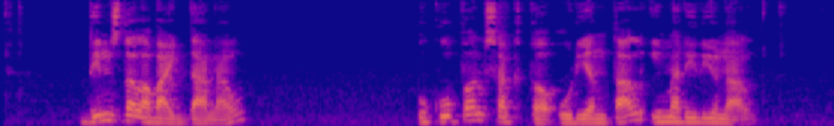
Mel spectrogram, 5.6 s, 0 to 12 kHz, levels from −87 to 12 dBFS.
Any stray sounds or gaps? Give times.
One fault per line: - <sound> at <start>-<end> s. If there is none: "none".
none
